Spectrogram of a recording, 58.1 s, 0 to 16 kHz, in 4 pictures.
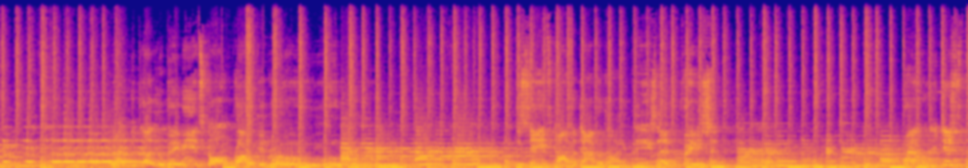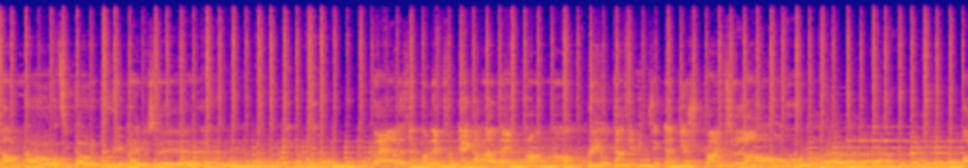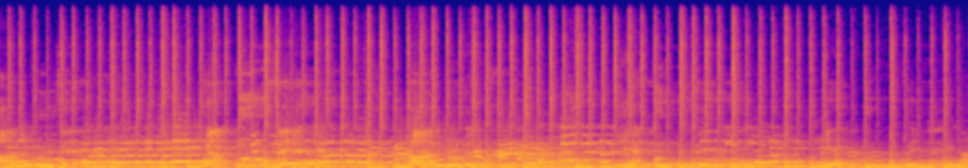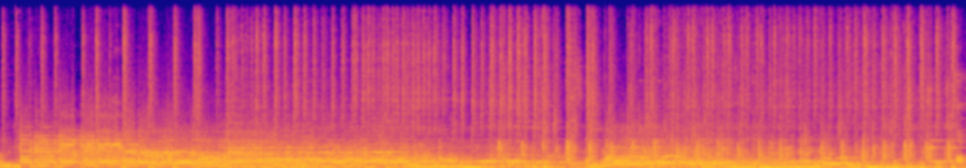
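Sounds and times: bass guitar: 0:00.0 - 0:58.0
electric guitar: 0:00.0 - 0:58.0.

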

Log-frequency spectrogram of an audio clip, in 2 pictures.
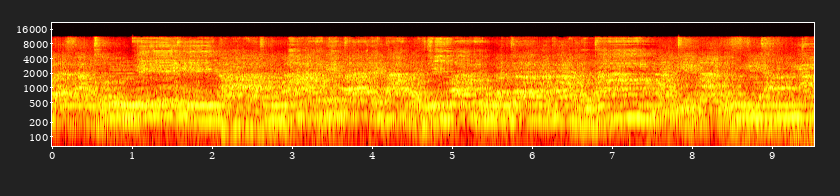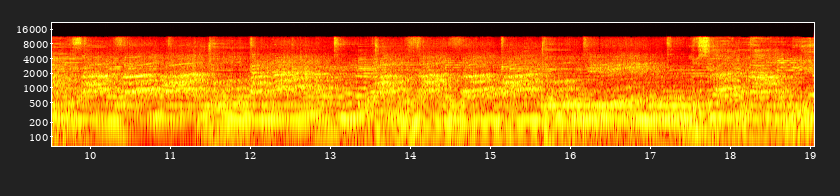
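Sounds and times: man singing lead vocal: 0:00.0 - 0:09.3, 0:17.5 - 0:19.0
crowd singing along: 0:00.0 - 0:19.0
keyboard: 0:00.0 - 0:19.0
bass notes: 0:09.3 - 0:19.0.

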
